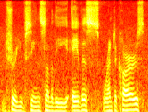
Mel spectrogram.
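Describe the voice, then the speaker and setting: A man's voice: mid-range voice, steady tone, moderate pace, slight background noise, low-quality recording. A man giving casual, rambling, explanatory off-the-cuff narration as a plane-spotting vlogger outdoors.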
